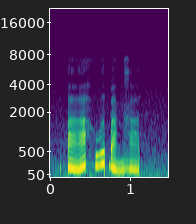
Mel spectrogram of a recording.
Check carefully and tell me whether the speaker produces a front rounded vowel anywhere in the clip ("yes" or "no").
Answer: no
